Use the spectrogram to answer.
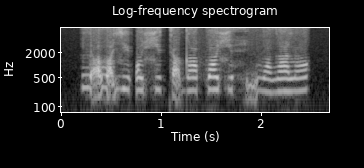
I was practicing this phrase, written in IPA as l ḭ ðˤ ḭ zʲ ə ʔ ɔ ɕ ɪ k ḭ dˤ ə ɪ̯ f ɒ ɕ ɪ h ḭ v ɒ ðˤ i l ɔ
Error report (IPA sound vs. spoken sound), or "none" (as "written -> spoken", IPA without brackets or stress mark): none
